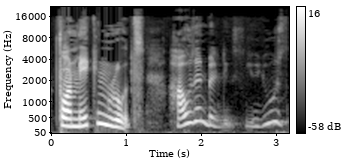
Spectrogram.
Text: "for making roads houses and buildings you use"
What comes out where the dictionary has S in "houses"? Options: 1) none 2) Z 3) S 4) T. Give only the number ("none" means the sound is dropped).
1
